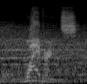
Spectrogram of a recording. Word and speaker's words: Wyverns: So in a very short break earlier, I was able to check the pronunciation, and it seems that it is Wyverns.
